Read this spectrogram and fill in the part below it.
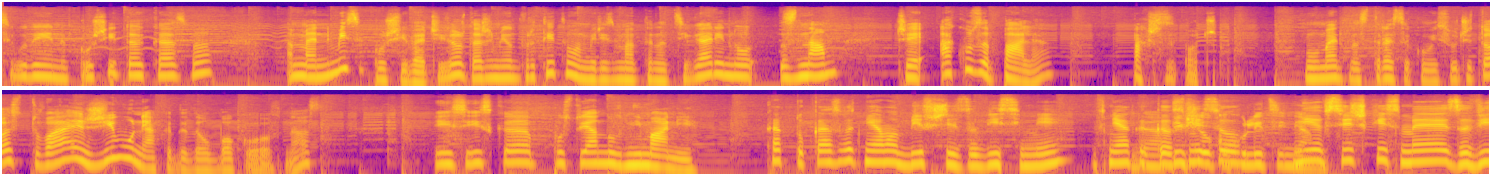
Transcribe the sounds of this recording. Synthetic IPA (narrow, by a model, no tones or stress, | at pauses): sɛɡʊd̪ininɛpuʃiːt̪ɔjkazvə | ɐmɛnːɛmisɛ̥puʃivɛt͡ʃɛ̰izɔd̪aʒɛmiot̪vɾɐt̪it̪ɛlˠɐmiɾizmat̪ənɐt̪siɡaɾinoznamt͡ʃɛakozɐpalʲə | pakʃt̪ɛ̥zɐpɔ̰t͡ʃnə̥ | fmomɛnt̪nɐst̪ɾɛsɐkɔmislˠut͡ʃit̪ɔɛst̪ovaɛʒivonʲakəd̪ɛd̪əlˠbɔko̰vɐ̰fna̰s | isɛiskəpost̪ojanːovnimaniɛ | kak̚t̪okazvət̪nʲaməbifʃizɐvisimifnʲadkəkəfbsifmʃikəolˠʊlit̪sinʲniɛfsit͡ʃkismɛzɐvi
